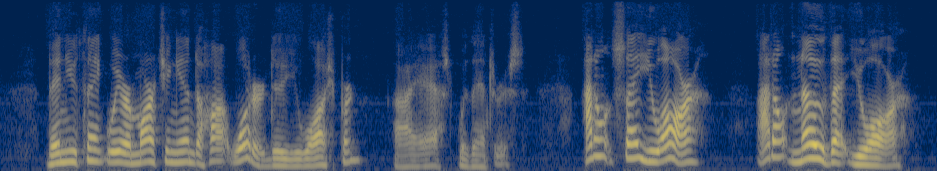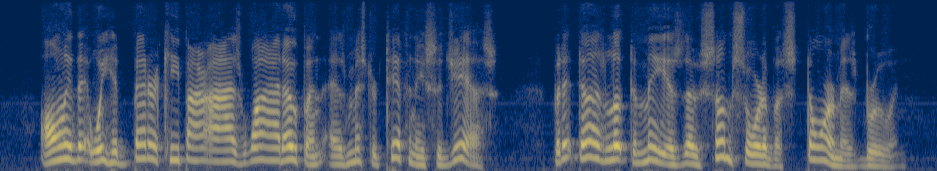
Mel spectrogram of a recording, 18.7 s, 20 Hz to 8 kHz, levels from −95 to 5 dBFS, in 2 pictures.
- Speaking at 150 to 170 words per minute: No, average, 180 wpm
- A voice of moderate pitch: Yes, medium, 180 Hz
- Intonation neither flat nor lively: No, wide, 8.3 semitones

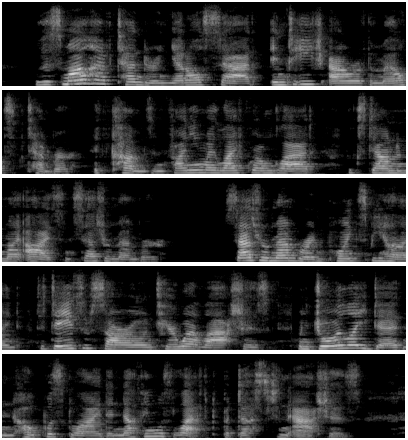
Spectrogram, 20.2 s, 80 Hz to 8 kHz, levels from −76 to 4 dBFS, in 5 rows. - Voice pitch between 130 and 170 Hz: No, high, 215 Hz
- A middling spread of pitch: Yes, average, 3.6 semitones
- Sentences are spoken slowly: No, average, 180 wpm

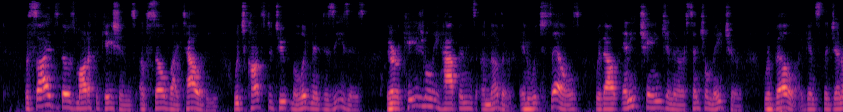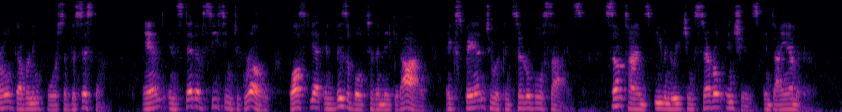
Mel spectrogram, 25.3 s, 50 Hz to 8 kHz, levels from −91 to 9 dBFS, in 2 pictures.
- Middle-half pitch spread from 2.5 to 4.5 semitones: Yes, average, 4.1 semitones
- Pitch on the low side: No, medium, 145 Hz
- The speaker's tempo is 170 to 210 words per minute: No, average, 140 wpm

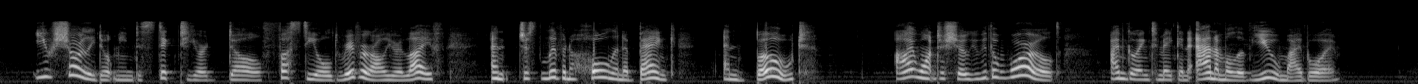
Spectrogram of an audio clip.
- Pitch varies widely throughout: Yes, wide, 6.0 semitones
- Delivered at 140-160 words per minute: No, average, 180 wpm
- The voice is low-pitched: No, high, 245 Hz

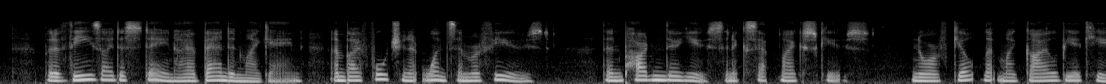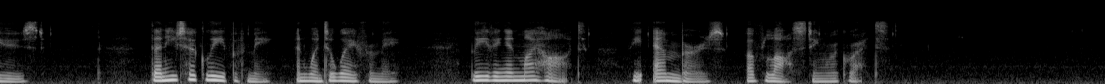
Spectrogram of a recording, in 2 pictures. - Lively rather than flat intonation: No, average, 3.6 semitones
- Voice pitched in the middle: Yes, medium, 175 Hz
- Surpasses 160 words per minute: No, average, 140 wpm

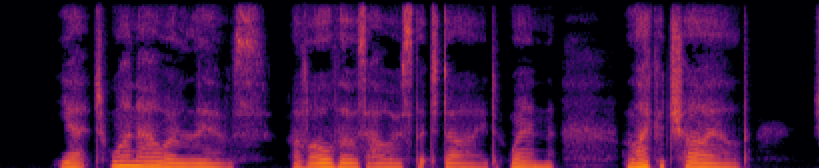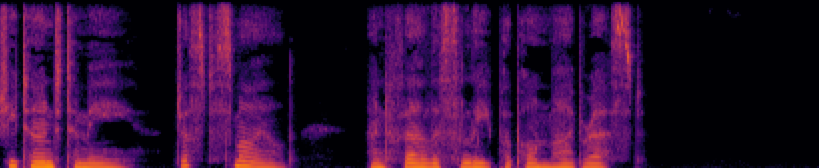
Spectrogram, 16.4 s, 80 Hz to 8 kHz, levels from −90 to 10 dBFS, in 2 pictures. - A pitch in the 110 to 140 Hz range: No, medium, 175 Hz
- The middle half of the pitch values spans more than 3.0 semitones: No, narrow, 2.4 semitones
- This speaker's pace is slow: Yes, slow, 95 wpm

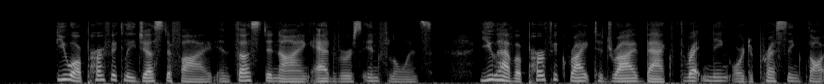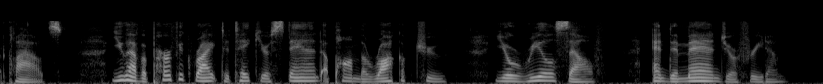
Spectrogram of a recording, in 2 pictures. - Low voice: No, medium, 150 Hz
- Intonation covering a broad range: No, average, 4.1 semitones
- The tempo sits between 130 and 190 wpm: Yes, average, 155 wpm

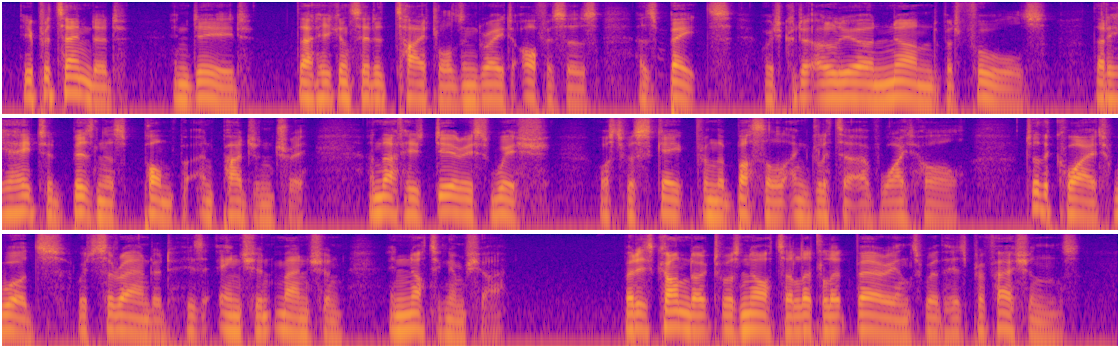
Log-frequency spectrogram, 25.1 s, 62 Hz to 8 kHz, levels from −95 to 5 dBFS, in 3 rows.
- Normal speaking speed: Yes, average, 150 wpm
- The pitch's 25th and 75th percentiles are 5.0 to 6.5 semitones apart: No, average, 3.3 semitones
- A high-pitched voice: No, low, 115 Hz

